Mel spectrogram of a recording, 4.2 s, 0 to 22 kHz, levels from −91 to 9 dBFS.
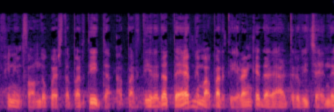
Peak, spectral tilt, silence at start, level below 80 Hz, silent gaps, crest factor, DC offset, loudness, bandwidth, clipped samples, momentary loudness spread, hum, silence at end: -2 dBFS; -5.5 dB/octave; 0 s; -58 dBFS; none; 20 dB; under 0.1%; -22 LUFS; 14 kHz; under 0.1%; 9 LU; none; 0 s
